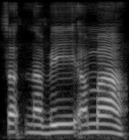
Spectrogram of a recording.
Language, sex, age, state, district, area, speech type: Manipuri, male, 60+, Manipur, Bishnupur, rural, read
